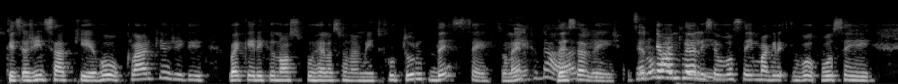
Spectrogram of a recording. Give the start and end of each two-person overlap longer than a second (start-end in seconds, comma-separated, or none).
5.1-7.3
